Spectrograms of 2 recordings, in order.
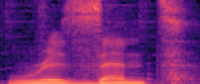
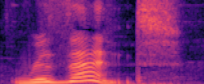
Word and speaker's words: resent: said I resent that resent resent okay now this is spelled exactly like resent like with an S right that's right re e s e n t but you pronounce it like a z mhm resent resent that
